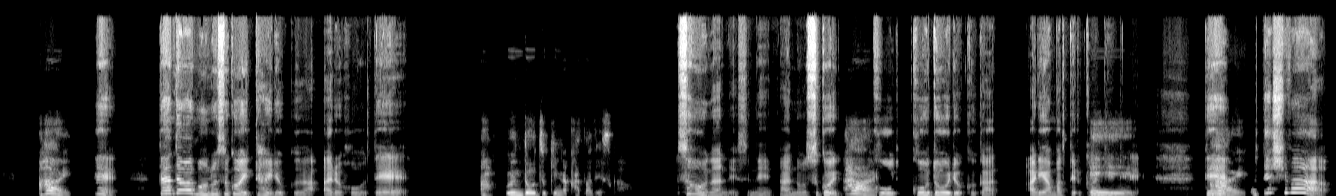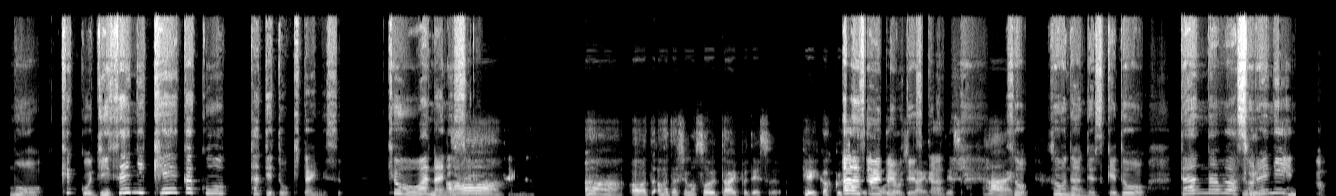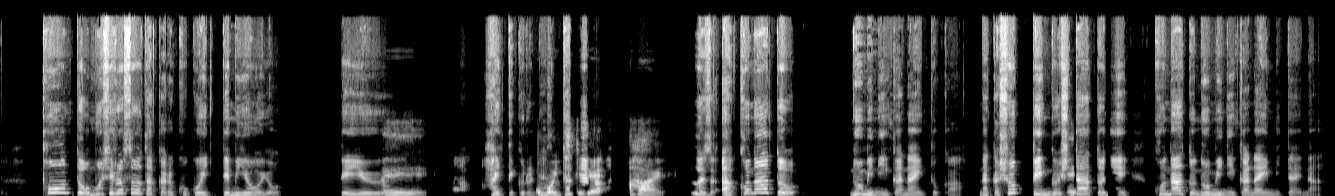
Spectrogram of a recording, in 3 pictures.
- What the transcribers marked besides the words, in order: none
- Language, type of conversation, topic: Japanese, podcast, パートナーに「ノー」を伝えるとき、何を心がけるべき？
